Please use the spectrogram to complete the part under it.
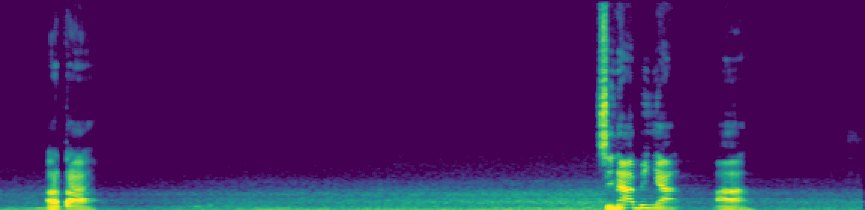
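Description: A middle-aged man reads aloud calmly into a microphone, in short bursts with long pauses.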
